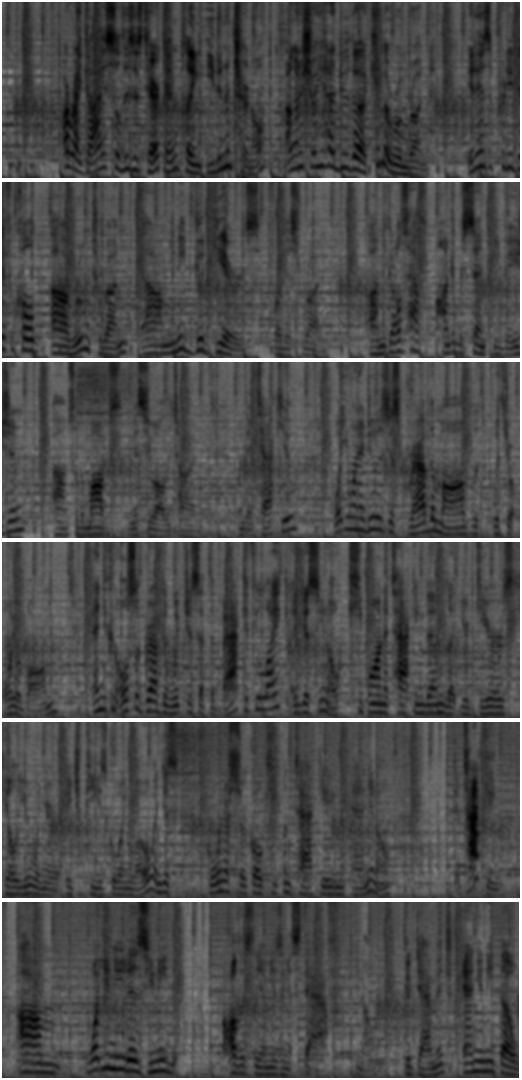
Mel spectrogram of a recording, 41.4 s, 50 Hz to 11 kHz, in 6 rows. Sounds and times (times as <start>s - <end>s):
Music: 0.0s - 41.4s
Speech: 0.8s - 11.2s, 11.8s - 32.8s, 33.6s - 41.4s.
